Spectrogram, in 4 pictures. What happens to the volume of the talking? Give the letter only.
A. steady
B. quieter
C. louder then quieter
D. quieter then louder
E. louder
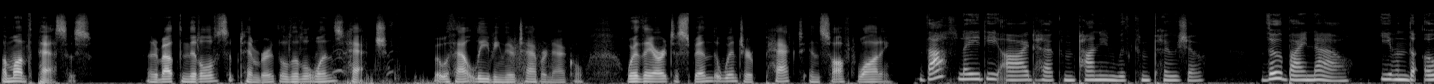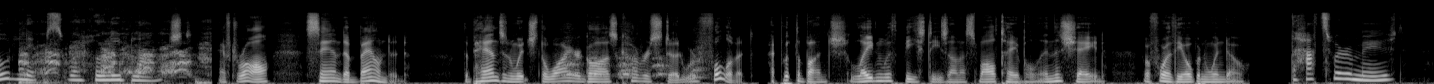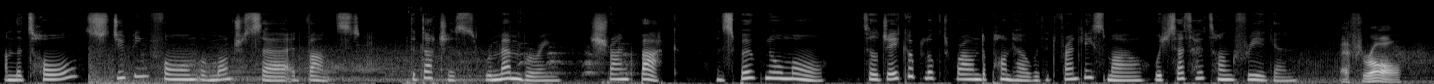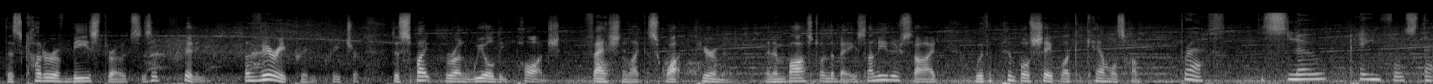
A.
